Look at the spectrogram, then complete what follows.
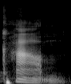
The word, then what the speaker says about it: calm: But the word should be pronounced like calm. No L.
